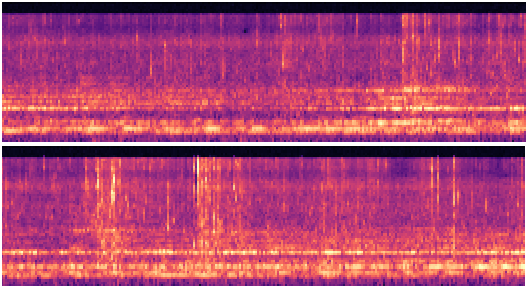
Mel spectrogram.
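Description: Slow ambient music with long held notes over small lake waves lapping and splashing against shore rocks. A couple of louder splashes come around six and seven seconds in.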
